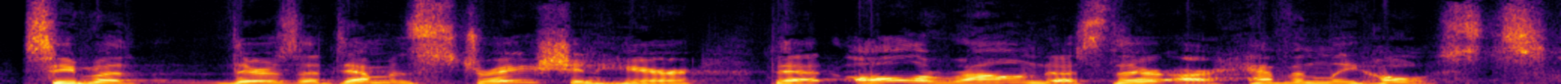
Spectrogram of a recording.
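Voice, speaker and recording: A high-pitched man preaching in a church sanctuary. He reads scripture and then talks earnestly to his congregation, pressing his points with growing fervor. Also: animated, unhurried, fairly bright tone. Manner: earnest, rising to fervent emphasis. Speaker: pastor. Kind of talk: sermon.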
